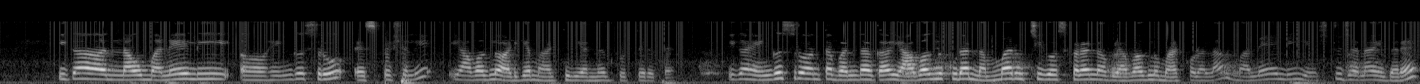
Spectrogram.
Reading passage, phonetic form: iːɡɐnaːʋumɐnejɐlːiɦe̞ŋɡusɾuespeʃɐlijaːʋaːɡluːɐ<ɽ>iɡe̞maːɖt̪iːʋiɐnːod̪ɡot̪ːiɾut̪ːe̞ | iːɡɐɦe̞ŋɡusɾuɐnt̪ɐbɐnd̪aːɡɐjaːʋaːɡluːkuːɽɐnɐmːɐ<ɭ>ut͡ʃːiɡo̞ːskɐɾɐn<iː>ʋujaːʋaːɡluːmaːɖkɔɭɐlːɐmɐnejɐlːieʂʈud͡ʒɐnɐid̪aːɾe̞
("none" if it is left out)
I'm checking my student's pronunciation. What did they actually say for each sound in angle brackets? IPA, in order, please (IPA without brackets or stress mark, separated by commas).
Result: ɽ, ɾ, aː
